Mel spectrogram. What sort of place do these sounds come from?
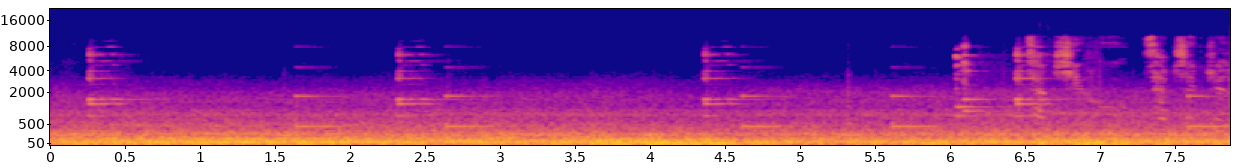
car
